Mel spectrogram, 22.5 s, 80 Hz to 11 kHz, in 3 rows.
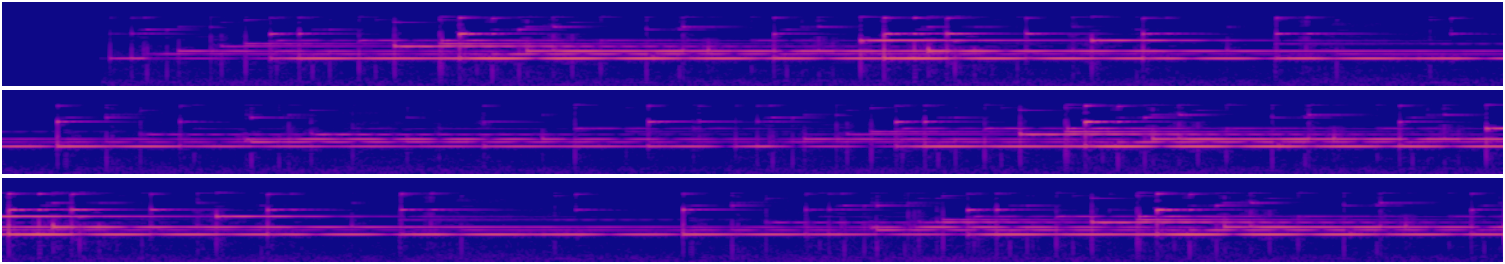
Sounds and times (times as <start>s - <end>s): Wind chime: 0.5s - 22.5s.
